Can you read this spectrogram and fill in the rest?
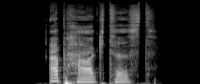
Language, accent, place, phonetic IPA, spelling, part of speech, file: German, Germany, Berlin, [ˈapˌhaːktəst], abhaktest, verb, De-abhaktest.ogg
- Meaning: inflection of abhaken: 1. second-person singular dependent preterite 2. second-person singular dependent subjunctive II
